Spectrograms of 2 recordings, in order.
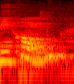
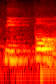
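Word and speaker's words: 日本: Yeah, okay, so in Japanese we just say Nihon or Nippon. I don't. There are different ways of saying it, but the most common one is Nihon.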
